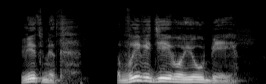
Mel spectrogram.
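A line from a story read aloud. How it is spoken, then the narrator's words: Weary. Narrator (Russian): устало произнес Сергей Иванович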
